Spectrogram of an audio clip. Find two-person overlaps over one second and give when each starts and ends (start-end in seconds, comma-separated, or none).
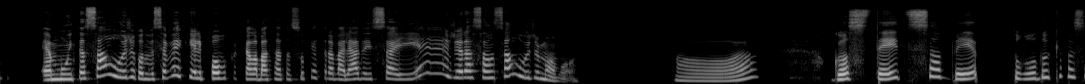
none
